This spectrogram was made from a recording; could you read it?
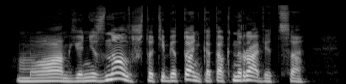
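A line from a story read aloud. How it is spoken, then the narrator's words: Mumbled. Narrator (Russian): промямлил Дима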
